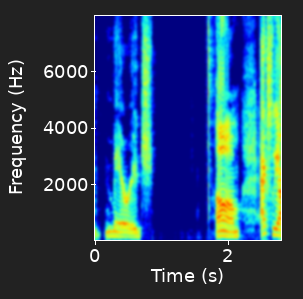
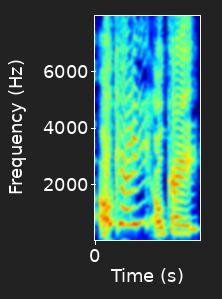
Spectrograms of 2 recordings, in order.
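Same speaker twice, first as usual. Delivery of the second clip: amused agreement; 10 semitones higher, slower than usual. Real, not acted. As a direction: squeal it, still tickled. Reacting after laughing at joke.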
